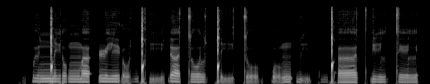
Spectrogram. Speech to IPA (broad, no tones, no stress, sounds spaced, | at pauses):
k͡p ɨ ŋ͡ǃ i ɾ o ŋ͡m ɐ ʔ ɭ i ɽ o̰ ǃʼ ḭ ɗ ɐ t o l ǃ ḭ t o̰ k͡p o̰ ŋ ɓ ḭ p ǃʼ ɐː t ɗ i l t e l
